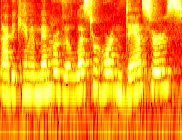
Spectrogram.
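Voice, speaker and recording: A woman talks at a fairly high pitch and a moderate pace, her intonation flat and monotone. Noticeable background noise and audible room echo surround her voice. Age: 80s+. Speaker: retired dancer. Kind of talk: testimony.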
